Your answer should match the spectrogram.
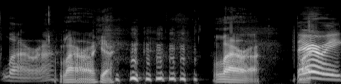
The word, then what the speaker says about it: Lara: Good, and it's pronounced Lara.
